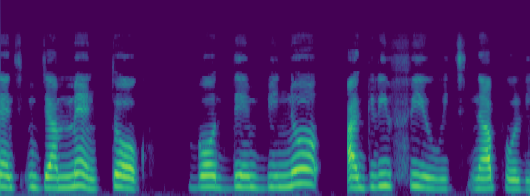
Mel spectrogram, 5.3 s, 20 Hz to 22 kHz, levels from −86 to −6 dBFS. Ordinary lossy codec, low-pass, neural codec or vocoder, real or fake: none; 10.8 kHz; none; real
